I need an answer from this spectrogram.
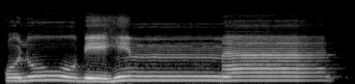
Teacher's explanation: میم ساکن کا میم متحرک میں 2 سیکنڈ غنہ کے ساتھ کامل ادغام کو ادغام شفوی کہتے ہیں. یعنی میم ساکن جب میم مشدد کے ساتھ مل رہی ہو تو 2 سیکنڈ کا غنہ ہوگا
